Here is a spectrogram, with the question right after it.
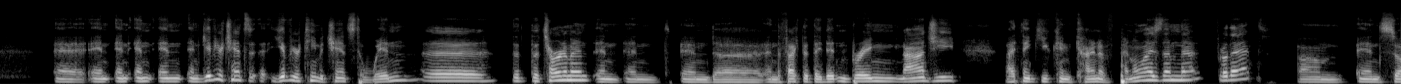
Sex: male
